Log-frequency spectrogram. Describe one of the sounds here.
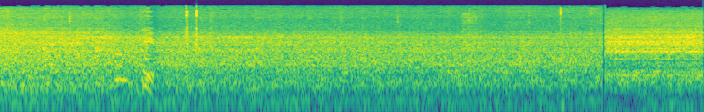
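A passenger train pulls away and rumbles into the distance.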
